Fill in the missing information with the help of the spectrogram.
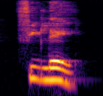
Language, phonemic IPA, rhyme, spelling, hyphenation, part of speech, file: Dutch, /fiˈleː/, -eː, filet, fi‧let, noun, Nl-filet1.ogg
- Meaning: filet (compact piece of meat or fish)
